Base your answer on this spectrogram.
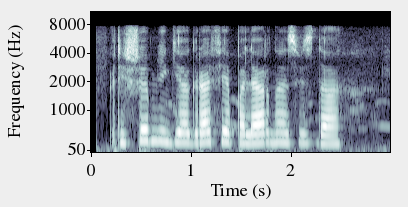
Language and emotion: Russian, neutral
